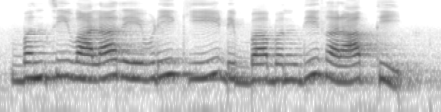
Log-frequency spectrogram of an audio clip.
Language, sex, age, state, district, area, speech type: Hindi, female, 18-30, Madhya Pradesh, Gwalior, rural, read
